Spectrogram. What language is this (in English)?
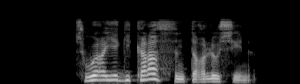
Kabyle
